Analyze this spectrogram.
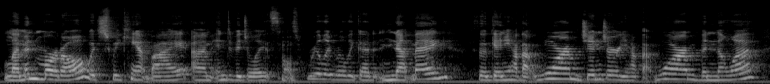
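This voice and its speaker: A woman's voice: medium pitch, fairly quick, few pauses, a bit bright. A woman, chatting casually as she demonstrates essential oils and often checks in with the listener. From Texas. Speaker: essential oil seller. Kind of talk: casual product demo chat. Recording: echoey room with faint hum.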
